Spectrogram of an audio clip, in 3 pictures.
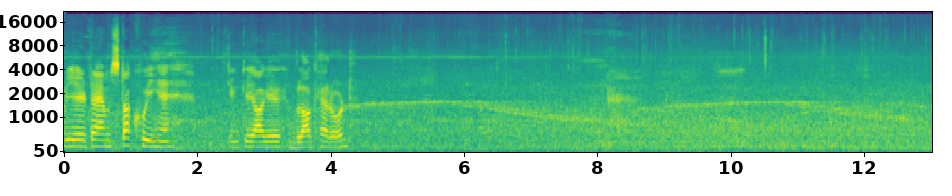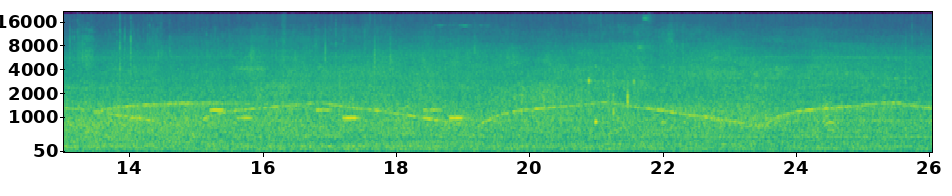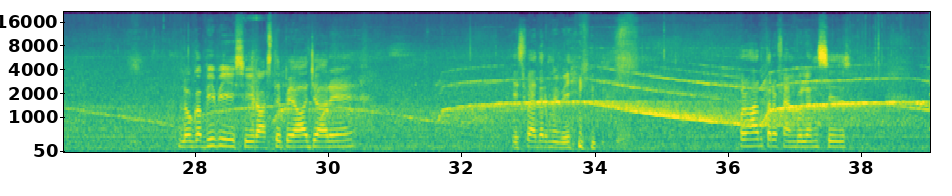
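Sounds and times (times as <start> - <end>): ambulance siren wailing: 0.0 - 39.0
city traffic: 0.0 - 39.0.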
